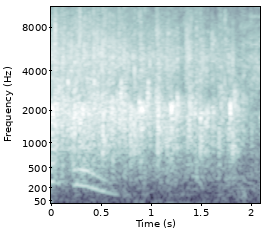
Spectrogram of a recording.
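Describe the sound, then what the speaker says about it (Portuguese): Dense, steady clapping from a church congregation, loud and continuous, with a voice briefly calling out over it at the start. "mais uma salva de palmas a Jesus"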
